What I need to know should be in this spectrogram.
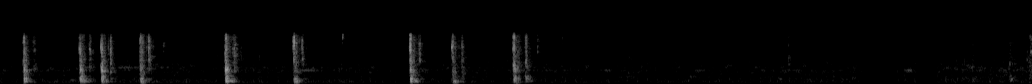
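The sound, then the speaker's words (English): Computer keyboard typing: a quick run of crisp, quiet keystrokes, then a few sparse, softer taps. “Let me type in my computer here.”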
